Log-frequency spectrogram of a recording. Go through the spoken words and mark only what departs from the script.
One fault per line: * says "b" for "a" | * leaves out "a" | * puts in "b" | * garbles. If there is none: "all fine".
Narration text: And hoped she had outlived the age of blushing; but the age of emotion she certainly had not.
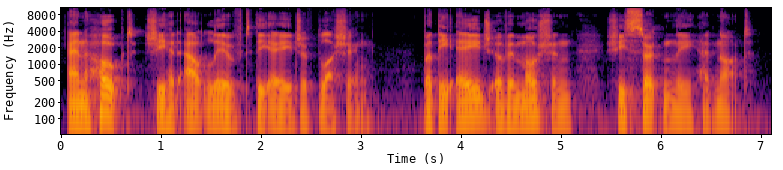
all fine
